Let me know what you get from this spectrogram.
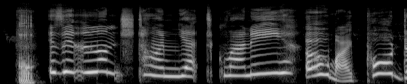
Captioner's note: snorts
